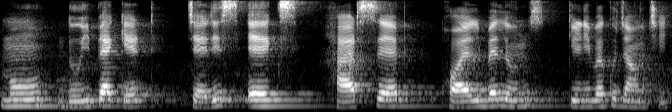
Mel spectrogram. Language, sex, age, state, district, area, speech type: Odia, male, 18-30, Odisha, Khordha, rural, read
